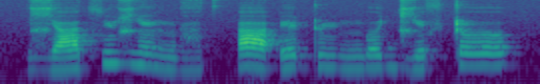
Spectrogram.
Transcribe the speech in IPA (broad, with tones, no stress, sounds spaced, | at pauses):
ʑ a˩˧ t͡s y˥ ʑ ẽ˦˨ ŋ a̤˩˧ t͡sʼ a˦˨ ʔ e˧˥˧ ʈ y˦˨ ŋ ɤ˧˥ d͡ʑ e˩˥ s ʈ ɤ˥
